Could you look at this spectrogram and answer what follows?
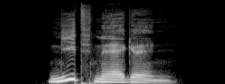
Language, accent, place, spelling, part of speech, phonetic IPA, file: German, Germany, Berlin, Niednägeln, noun, [ˈniːtˌnɛːɡl̩n], De-Niednägeln.ogg
- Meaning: dative plural of Niednagel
